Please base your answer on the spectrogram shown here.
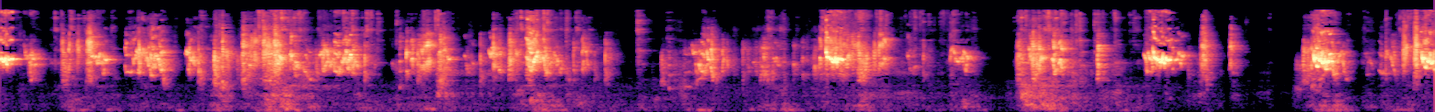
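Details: Budgies kept as pets chatter steadily in long scratchy warbles, with sharper squeaky notes rising above at intervals.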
